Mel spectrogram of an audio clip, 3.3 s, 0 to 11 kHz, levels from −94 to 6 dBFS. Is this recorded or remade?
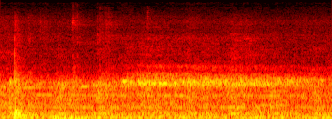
recorded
